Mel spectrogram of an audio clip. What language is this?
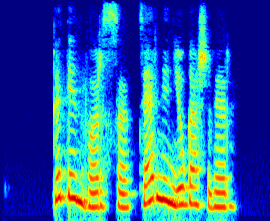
Western Mari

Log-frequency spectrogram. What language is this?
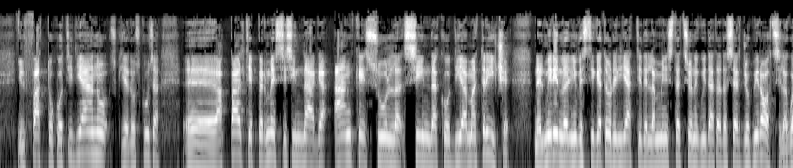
Italian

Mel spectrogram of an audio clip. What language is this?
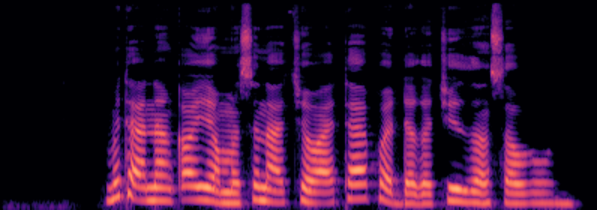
Hausa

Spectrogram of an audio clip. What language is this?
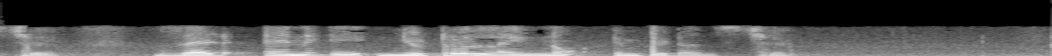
Gujarati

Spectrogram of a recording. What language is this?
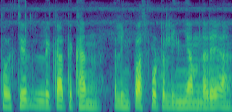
Santali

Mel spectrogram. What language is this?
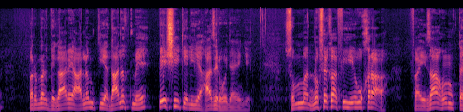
Urdu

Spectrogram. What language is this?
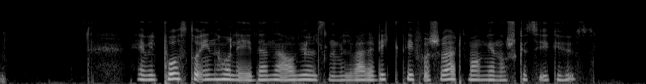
Norwegian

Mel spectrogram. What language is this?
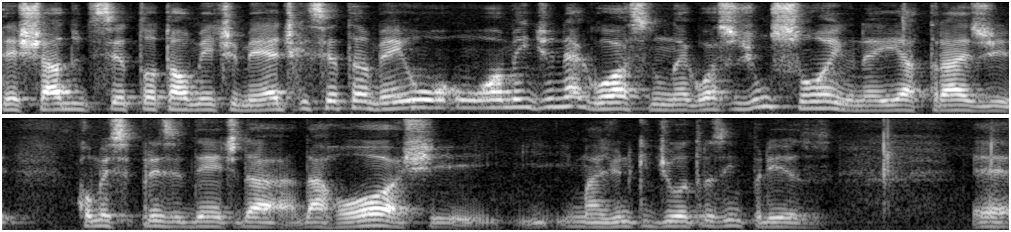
Portuguese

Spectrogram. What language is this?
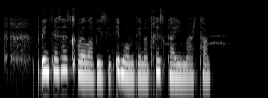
Georgian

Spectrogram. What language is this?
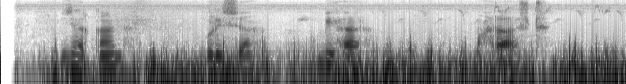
Santali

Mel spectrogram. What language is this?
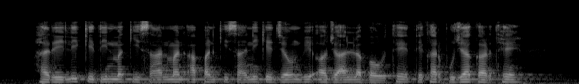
Chhattisgarhi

